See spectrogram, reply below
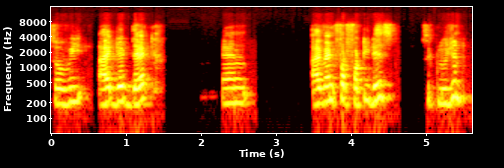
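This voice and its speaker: A man in his forties from Pakistan telling his life story on a video call, speaking haltingly with many restarts and self-corrections. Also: high voice, fairly even intonation, dull audio. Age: 40s. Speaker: guest speaker. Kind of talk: personal life story talk.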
